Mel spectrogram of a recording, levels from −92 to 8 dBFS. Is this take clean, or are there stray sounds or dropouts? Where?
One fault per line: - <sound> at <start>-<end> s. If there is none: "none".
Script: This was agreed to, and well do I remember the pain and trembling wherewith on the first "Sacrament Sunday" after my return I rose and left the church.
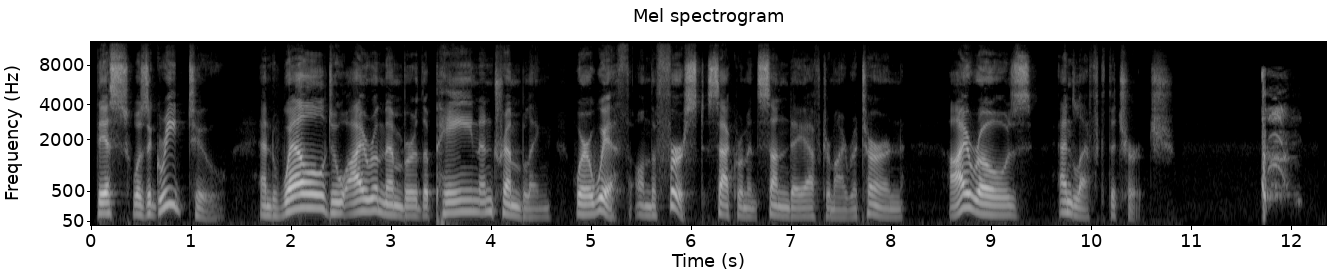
- cough at 11.7-12.1 s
